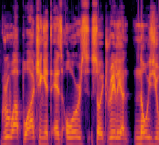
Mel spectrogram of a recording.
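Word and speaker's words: Oars: Oz and his name technically it is ores you know like as in like the things that you row with funny thing is in Japan they call him Oz like spelled like oh HZ like here's the cover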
